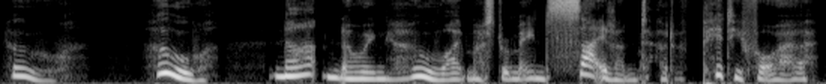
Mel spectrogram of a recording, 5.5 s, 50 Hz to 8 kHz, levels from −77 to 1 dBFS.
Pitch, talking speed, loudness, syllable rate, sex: 200 Hz, 130 wpm, -21 LUFS, 4.3 syllables/s, female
